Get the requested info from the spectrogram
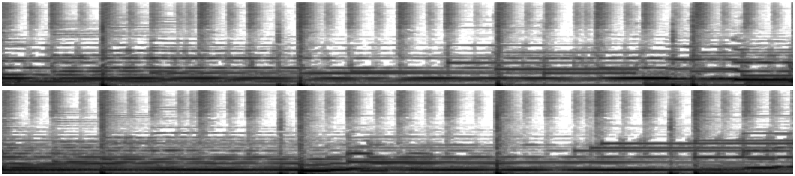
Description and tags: this is a sample, recorded with my friends. i forgot,what the bpm was. sorry. use it!!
